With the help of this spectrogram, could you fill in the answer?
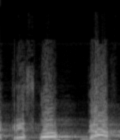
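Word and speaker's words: crescograph: देखो, क्रेस्कोग्राफ जो इंस्ट्रूमेंट है, क्रेस्कोग्राफ, ठीक है, पहले इसका प्रोनाउंसिएशन अच्छे से समझिए, क्या कह रहा है? क्रेस्कोग्राफ।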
